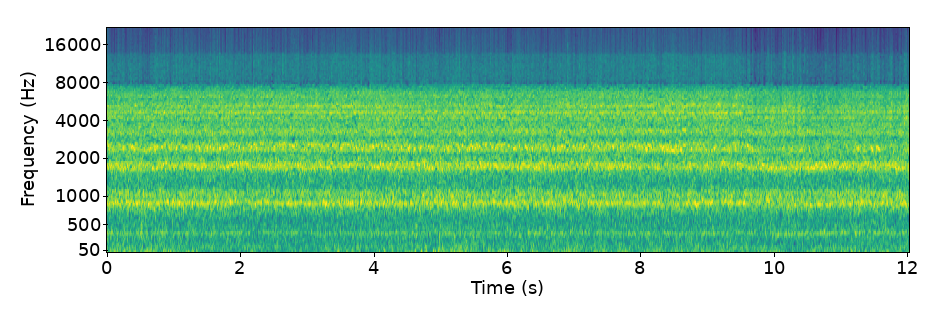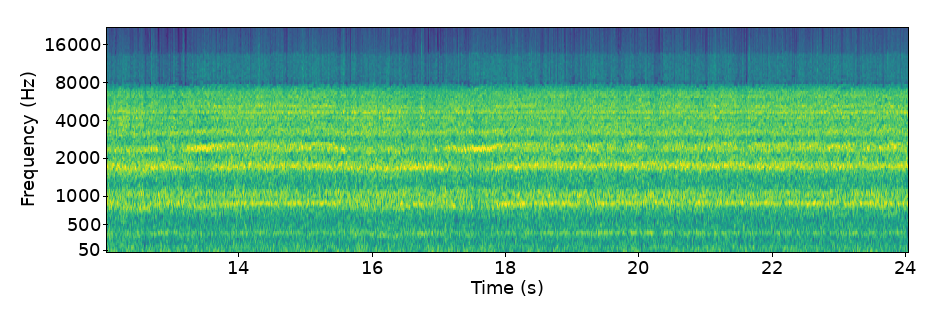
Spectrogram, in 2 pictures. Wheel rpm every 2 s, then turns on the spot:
230, 240, 240, 240, 230, 220, 220, 230, 220, 230, 230, 230.
none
